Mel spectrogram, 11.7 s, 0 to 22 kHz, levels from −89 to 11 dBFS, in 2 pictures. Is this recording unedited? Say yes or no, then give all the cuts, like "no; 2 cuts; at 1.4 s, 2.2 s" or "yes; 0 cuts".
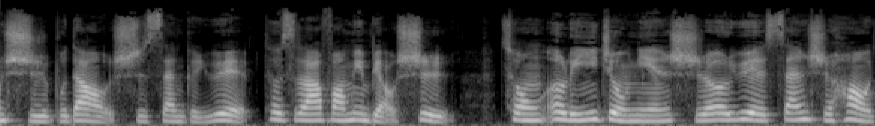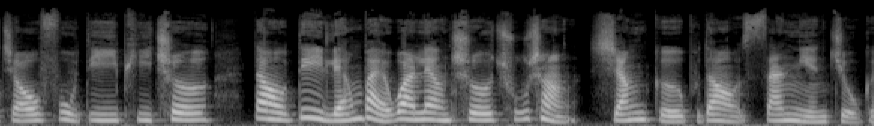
no; 2 cuts; at 1.7 s, 3.2 s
